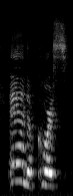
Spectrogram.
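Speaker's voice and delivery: usual speaking voice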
